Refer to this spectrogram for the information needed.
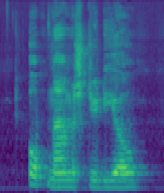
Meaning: a recording studio
- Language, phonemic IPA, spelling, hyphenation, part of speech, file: Dutch, /ˈɔp.naː.məˌsty.di.oː/, opnamestudio, op‧na‧me‧stu‧dio, noun, Nl-opnamestudio.ogg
